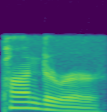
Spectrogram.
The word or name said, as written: ponderer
